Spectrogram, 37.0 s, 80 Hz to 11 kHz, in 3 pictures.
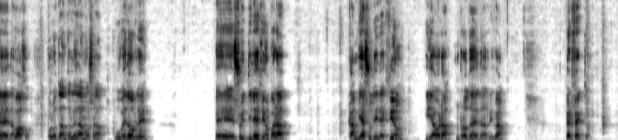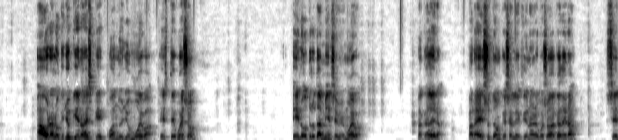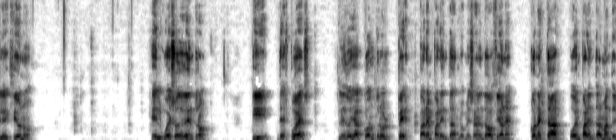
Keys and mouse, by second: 0.0 right click, 0.6 Tab, 10.2 right click, 11.6-14.5 ctrl+shift+middle drag, 14.5 right click, 15.3 right click, 15.5 right click, 15.7 right click, 16.0 right click, 16.2 right click, 17.2 r, 18.4 right click, 20.4-21.6 ctrl+middle drag, 21.6 right click, 22.7-24.7 ctrl+middle drag, 23.9 Tab, 24.7 shift+right click, 25.3 right click, 26.1 ctrl+middle click, 26.3 z, 26.9 right click, 27.3 shift+right click, 28.6 z.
